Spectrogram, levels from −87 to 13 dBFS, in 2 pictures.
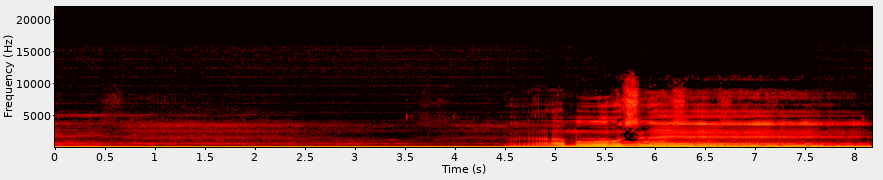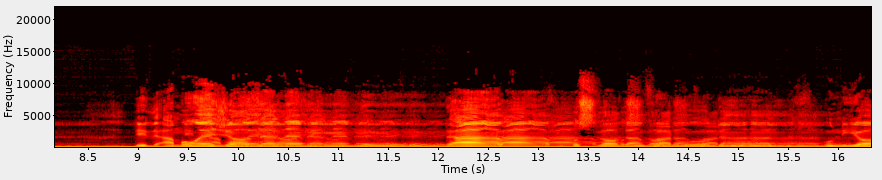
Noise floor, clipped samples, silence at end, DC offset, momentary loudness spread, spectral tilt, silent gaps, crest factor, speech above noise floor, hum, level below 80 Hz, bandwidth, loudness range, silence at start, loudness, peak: -58 dBFS; under 0.1%; 0 s; 6%; 18 LU; -4 dB/octave; none; 20 dB; 31 dB; none; -58 dBFS; 12.5 kHz; 8 LU; 0 s; -28 LUFS; -8 dBFS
